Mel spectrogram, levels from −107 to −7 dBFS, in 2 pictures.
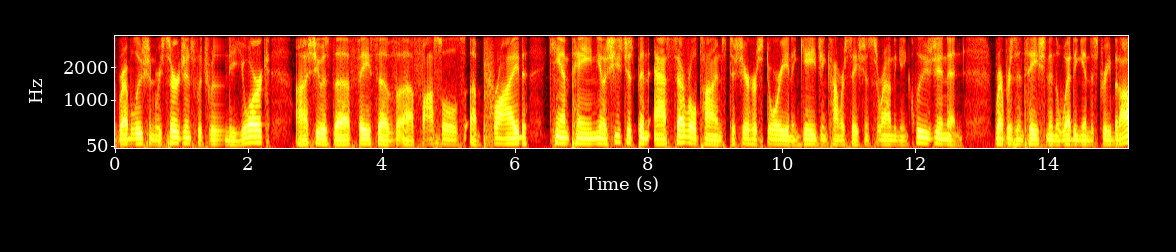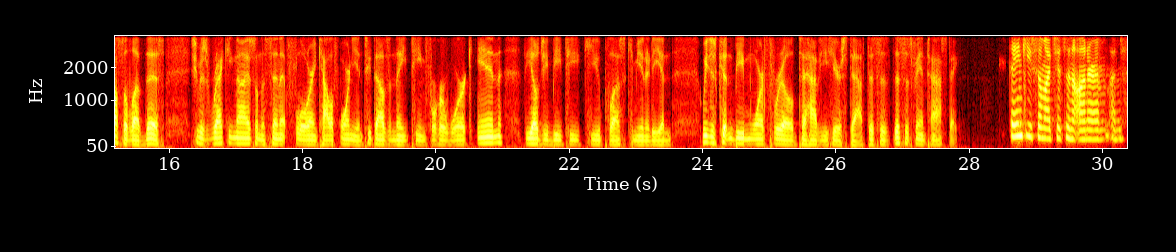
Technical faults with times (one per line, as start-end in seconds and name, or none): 1.49-1.67 long network dropout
